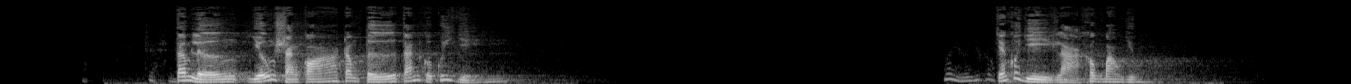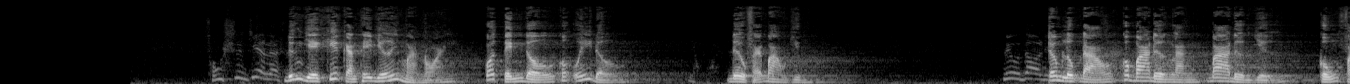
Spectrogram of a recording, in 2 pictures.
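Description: An elderly man speaks calmly and close to a microphone, pausing between phrases.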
